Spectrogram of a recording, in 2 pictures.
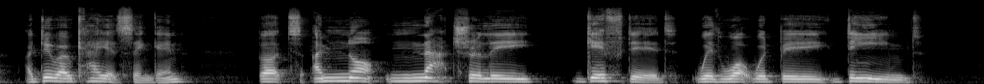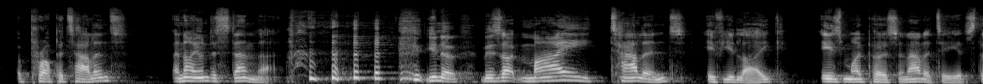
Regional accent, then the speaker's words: England, United Kingdom; as Middle England, because I'm from Middle England. That's where I'm from.

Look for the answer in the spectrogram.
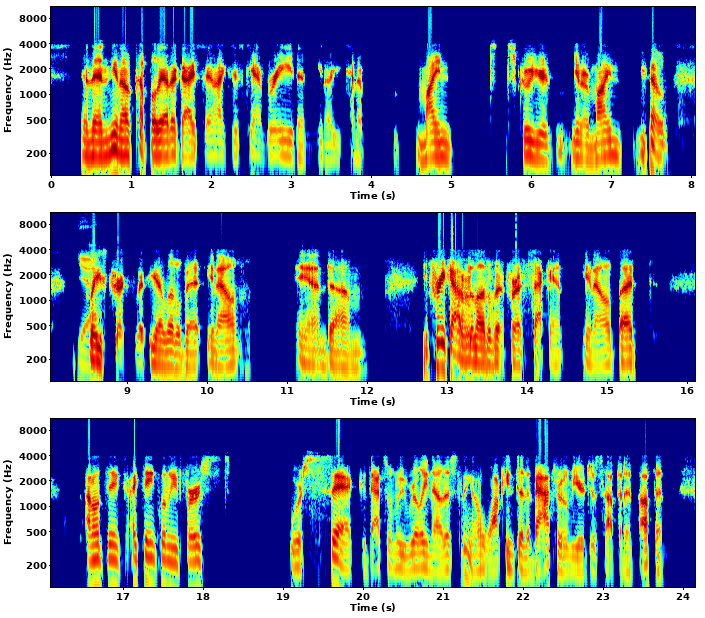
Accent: Dublin, California, United States; We grew up in Dublin, California. Same place where Zette grew up from … You know, we both grew up in the same town.

